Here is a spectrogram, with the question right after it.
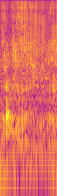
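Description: Steady water running from a tap into a sink during soapy handwashing, a soft, even splashing stream that continues without a break, with no talking.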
